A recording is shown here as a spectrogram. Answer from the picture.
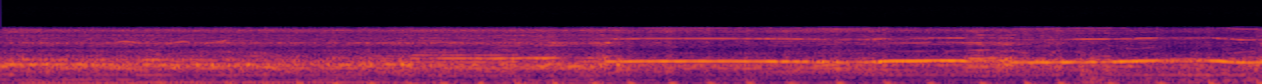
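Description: Heavy metal band playing live through a PA: distorted electric guitars over a rapid bass-drum beat, with a lead guitar holding a bending, wavering note from about three seconds in.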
